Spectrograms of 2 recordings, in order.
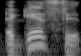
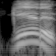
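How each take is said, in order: First: The t of 'against' is clearly pronounced. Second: The t of 'against' is dropped. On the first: This is the standard form the listener understands. "oh, against" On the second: This is how locals near Arkansas say it. "The closer you get to Arkansas"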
